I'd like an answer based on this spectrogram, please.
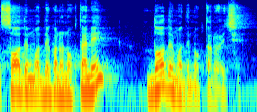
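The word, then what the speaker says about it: ض: পরবর্তী হরফের নাম হলো দদে। দেখতে একই রকম সদের মতোই, শুধুমাত্র নোক্তার পার্থক্য। সদের মধ্যে কোনো নোক্তা নেই, দদের মধ্যে নোক্তা রয়েছে। দদ হরফটি উচ্চারণ করার সময় অবশ্যই 3 আলিফ টেনে পড়তে হবে।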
